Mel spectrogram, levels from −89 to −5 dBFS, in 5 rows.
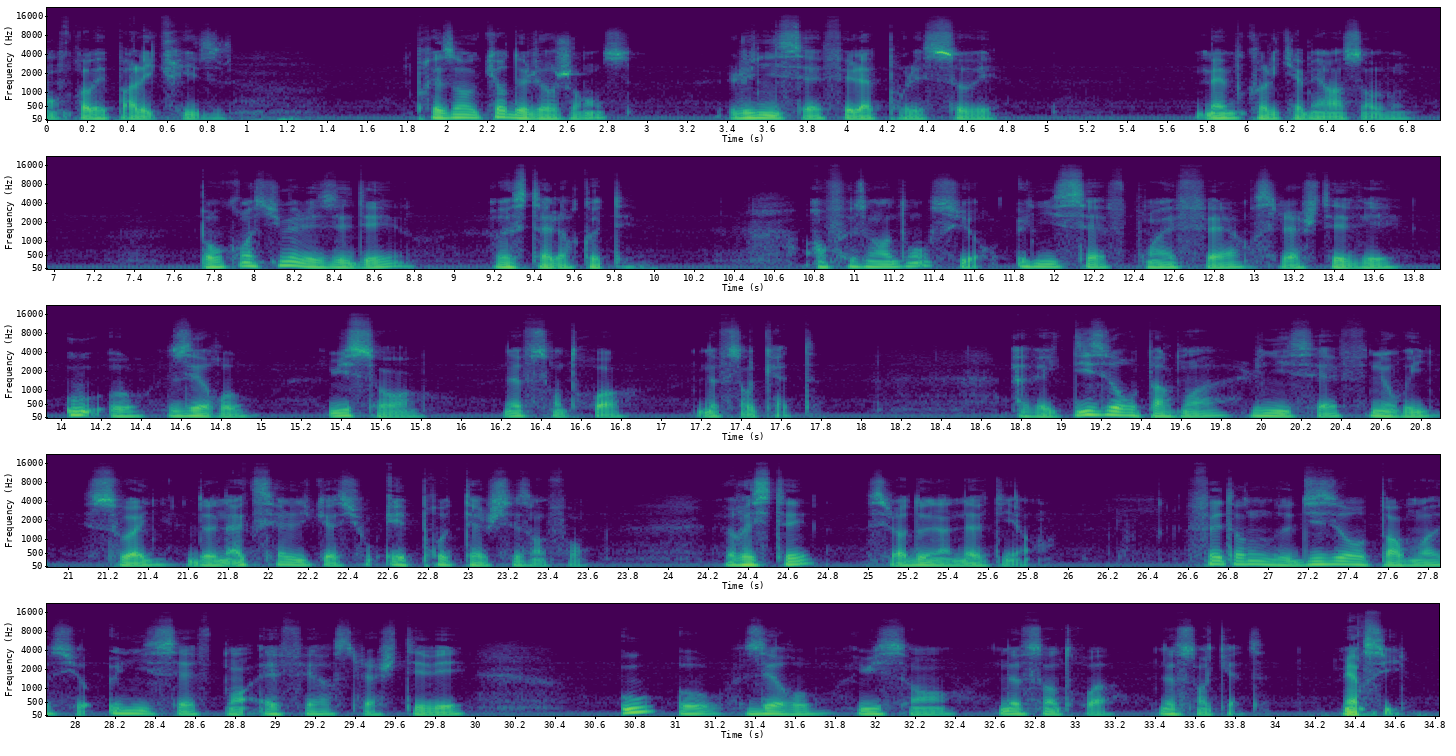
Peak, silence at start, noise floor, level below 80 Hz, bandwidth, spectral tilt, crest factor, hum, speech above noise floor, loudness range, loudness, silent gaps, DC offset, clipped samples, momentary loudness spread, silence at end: -12 dBFS; 0 s; -61 dBFS; -44 dBFS; 13.5 kHz; -6 dB/octave; 22 dB; 50 Hz at -60 dBFS; 29 dB; 4 LU; -33 LUFS; none; under 0.1%; under 0.1%; 11 LU; 0.05 s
